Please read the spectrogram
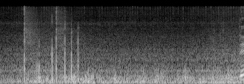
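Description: A moving vehicle heard from on board: the engine and road make a steady low drone, with a few short knocks about half a second in.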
